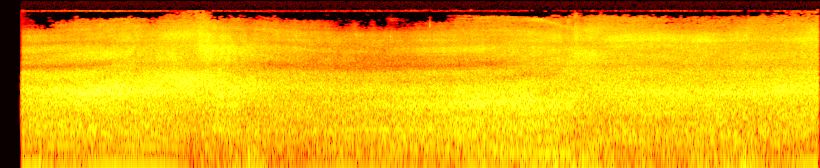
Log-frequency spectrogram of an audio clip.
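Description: Diesel engine of a rail-mounted crane running as the machine travels along the track, a steady low hum under a broad rushing noise.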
